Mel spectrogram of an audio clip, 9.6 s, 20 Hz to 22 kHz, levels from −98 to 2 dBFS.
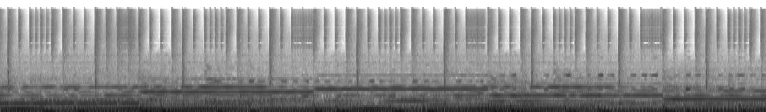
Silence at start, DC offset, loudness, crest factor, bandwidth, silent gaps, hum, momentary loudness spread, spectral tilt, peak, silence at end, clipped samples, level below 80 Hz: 0 s; under 0.1%; -19 LUFS; 12 dB; 16.5 kHz; none; none; 4 LU; -6.5 dB/octave; -4 dBFS; 0 s; under 0.1%; -18 dBFS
